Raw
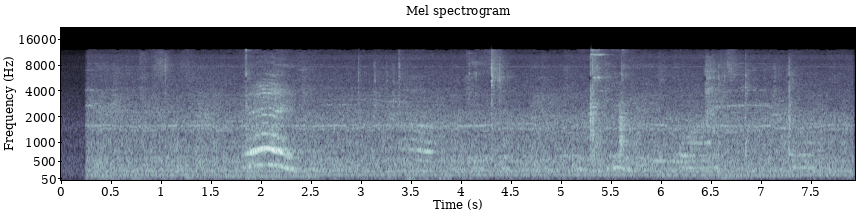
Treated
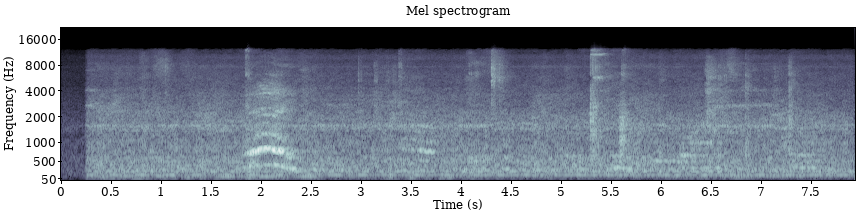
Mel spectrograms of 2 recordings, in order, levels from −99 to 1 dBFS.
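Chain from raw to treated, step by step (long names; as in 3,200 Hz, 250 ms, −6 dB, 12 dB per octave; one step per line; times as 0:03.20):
high-pass filter 76 Hz
micro pitch shift up and down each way 42 cents
level +3.5 dB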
